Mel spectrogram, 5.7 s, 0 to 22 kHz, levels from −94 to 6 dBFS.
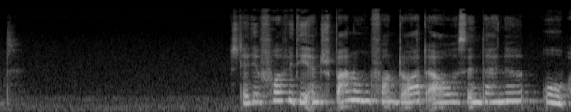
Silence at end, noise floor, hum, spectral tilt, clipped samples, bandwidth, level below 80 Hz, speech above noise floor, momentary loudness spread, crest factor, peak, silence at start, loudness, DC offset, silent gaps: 0 s; -63 dBFS; none; -4.5 dB/octave; under 0.1%; 16 kHz; -68 dBFS; 33 dB; 6 LU; 18 dB; -14 dBFS; 0.05 s; -31 LUFS; under 0.1%; none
